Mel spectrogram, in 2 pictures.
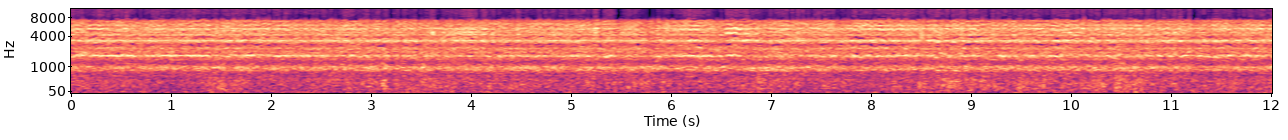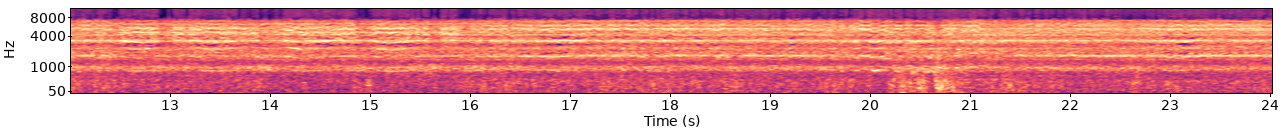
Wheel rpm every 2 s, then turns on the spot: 230, 240, 230, 230, 230, 230, 230, 230, 230, 230, 230, 230.
none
